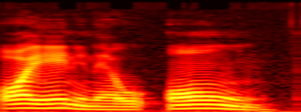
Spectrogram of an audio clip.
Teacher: Esse ON aí presente é o que nós chamamos de dígrafo vocálico, tá? Que é o som da vogal nasalizado. E o N representa essa nasalização, tá?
